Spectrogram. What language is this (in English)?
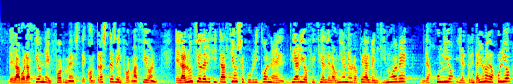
Spanish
